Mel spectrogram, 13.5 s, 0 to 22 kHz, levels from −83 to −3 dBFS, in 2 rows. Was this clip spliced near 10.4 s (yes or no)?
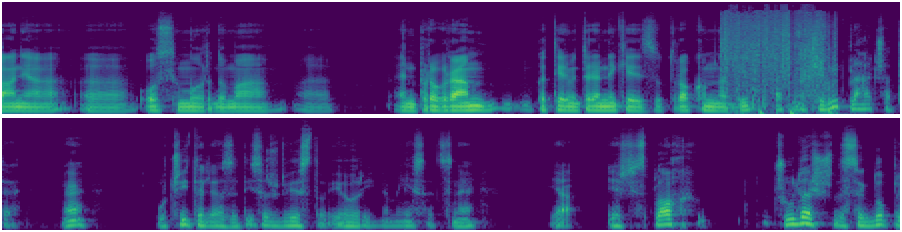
no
